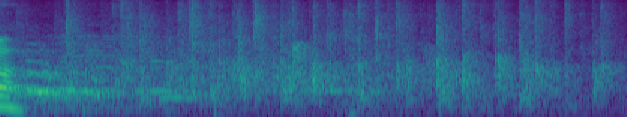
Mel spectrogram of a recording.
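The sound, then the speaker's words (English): Scattered applause from part of a comedy show audience, a thin, uneven patter of separate claps that stays soft throughout and follows a brief voice at the start. “I noticed only a third of the room clapped.”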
